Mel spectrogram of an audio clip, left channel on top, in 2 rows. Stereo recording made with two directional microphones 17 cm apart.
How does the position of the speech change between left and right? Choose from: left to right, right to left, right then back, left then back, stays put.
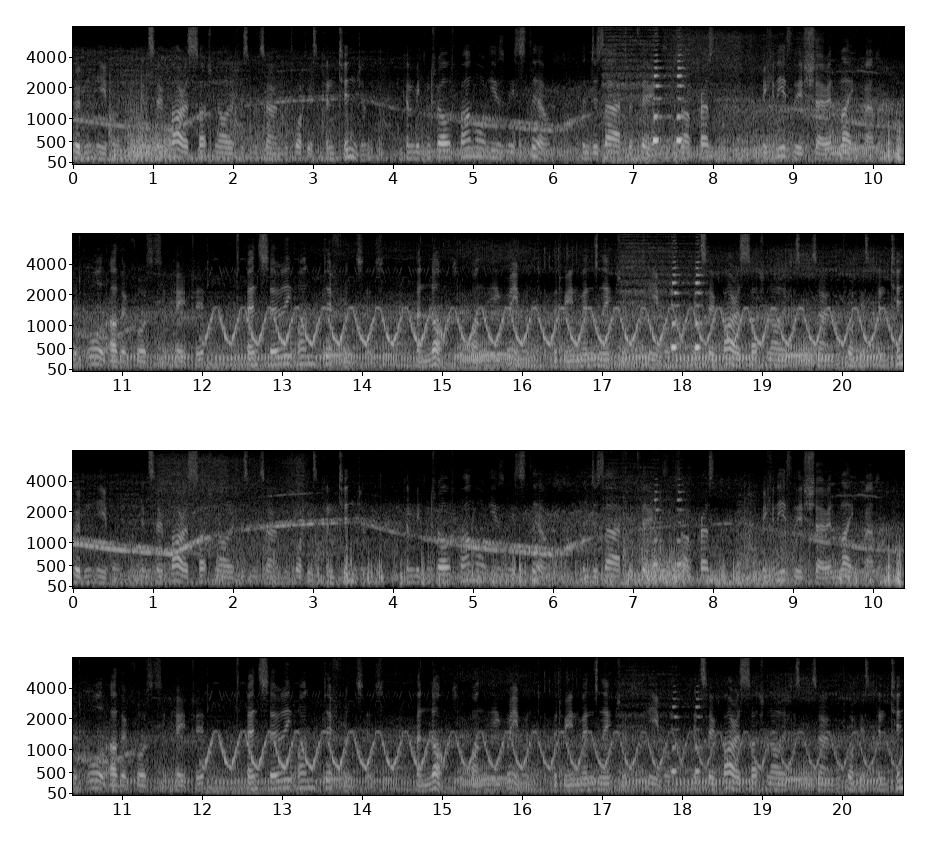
stays put.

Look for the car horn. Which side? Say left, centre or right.
left.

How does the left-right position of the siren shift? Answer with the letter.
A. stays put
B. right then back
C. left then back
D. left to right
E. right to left
E.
